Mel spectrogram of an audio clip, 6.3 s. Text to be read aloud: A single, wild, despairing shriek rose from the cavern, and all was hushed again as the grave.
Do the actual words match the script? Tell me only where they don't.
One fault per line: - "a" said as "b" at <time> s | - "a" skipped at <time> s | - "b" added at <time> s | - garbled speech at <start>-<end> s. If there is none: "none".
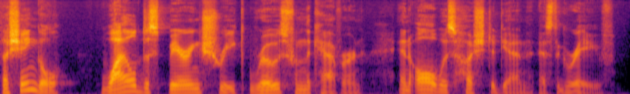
- "single" said as "shingle" at 0.1 s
